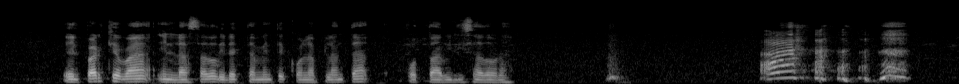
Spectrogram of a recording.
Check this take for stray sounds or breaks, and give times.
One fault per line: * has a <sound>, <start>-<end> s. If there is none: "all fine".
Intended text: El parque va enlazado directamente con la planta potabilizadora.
* has a whoosh, 6.0-6.4 s
* has a laugh, 7.6-9.1 s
